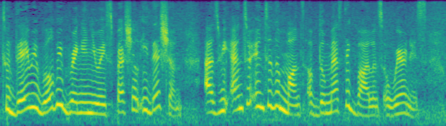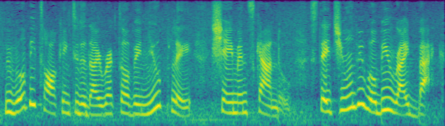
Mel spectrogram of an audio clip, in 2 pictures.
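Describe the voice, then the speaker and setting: A woman's voice: medium pitch, lively intonation, fairly quick, poor audio. A woman hosting a talk show, introducing and questioning in a conversational interview style. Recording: faint background noise.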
